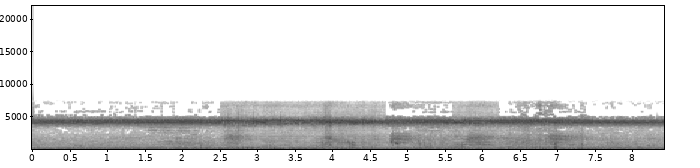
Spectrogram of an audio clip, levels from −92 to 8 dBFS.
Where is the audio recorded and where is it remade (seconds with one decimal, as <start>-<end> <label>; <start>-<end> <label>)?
0.0-2.5 recorded; 2.5-4.7 remade; 4.7-5.6 recorded; 5.6-6.2 remade; 6.2-8.4 recorded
